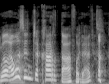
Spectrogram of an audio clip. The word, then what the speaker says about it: Jakarta: I just got back from Jakarta. – Ooh. – Notice right. The rolling of the R. – Yes, yeah. That's how they say it. – Do they? – Jakarta.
